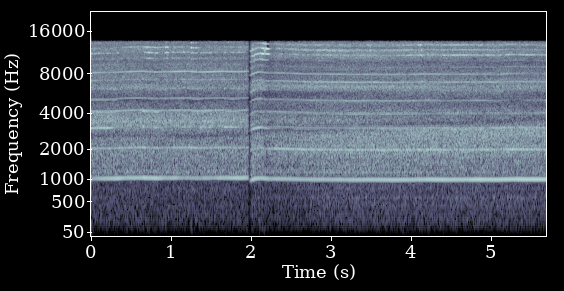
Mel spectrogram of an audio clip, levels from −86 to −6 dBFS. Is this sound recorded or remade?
recorded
